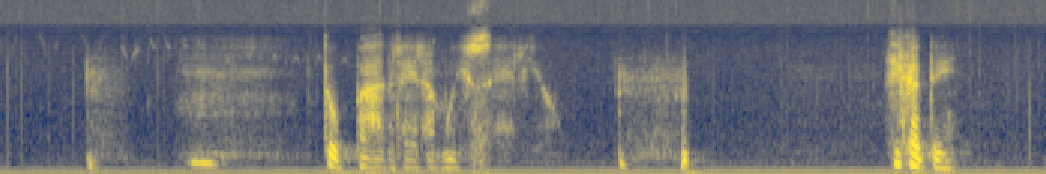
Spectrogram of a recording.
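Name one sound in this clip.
A second young woman answers softly and close by.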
